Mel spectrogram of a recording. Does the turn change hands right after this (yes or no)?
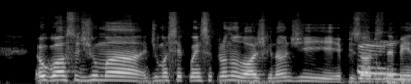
yes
